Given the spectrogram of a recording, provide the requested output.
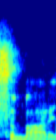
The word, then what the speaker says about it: samadhi: How do you spell that? Samadhi. It's samadhi, yes.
